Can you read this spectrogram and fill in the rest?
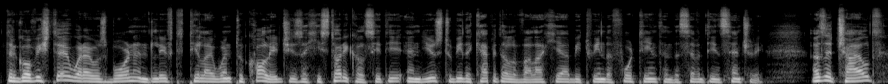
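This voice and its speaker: A middle-aged man from Romania answers interview questions in careful, formal sentences. His voice sits at an ordinary pitch and is recorded close and dry, with no room sound. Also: darkish tone, dry recording. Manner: measured, formal phrasing. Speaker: guest professor.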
